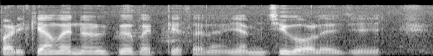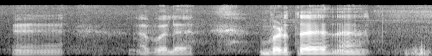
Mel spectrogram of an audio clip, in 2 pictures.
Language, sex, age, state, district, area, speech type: Malayalam, male, 45-60, Kerala, Thiruvananthapuram, rural, spontaneous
